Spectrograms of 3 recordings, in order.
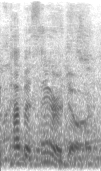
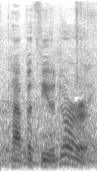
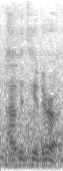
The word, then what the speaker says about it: Papatheodorou: I'm here with papor I'm sorry I said your name wrong oh that's all right most people do it's Papa theodoro Pap theodoro you know I I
